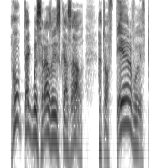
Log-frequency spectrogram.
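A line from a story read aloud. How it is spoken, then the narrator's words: Grumbling sergeant. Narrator (Russian): ворчал старшина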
